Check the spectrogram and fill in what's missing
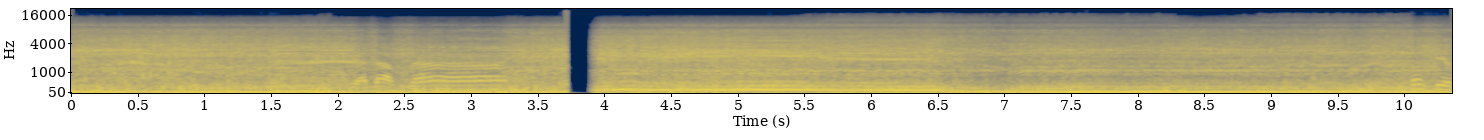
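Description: A car engine revving in second gear while climbing a steep mountain road, a loud steady drone under people talking.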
